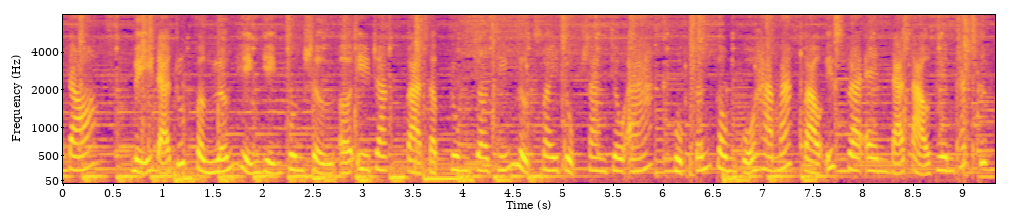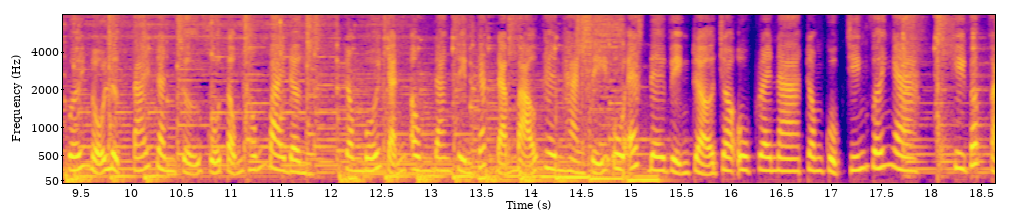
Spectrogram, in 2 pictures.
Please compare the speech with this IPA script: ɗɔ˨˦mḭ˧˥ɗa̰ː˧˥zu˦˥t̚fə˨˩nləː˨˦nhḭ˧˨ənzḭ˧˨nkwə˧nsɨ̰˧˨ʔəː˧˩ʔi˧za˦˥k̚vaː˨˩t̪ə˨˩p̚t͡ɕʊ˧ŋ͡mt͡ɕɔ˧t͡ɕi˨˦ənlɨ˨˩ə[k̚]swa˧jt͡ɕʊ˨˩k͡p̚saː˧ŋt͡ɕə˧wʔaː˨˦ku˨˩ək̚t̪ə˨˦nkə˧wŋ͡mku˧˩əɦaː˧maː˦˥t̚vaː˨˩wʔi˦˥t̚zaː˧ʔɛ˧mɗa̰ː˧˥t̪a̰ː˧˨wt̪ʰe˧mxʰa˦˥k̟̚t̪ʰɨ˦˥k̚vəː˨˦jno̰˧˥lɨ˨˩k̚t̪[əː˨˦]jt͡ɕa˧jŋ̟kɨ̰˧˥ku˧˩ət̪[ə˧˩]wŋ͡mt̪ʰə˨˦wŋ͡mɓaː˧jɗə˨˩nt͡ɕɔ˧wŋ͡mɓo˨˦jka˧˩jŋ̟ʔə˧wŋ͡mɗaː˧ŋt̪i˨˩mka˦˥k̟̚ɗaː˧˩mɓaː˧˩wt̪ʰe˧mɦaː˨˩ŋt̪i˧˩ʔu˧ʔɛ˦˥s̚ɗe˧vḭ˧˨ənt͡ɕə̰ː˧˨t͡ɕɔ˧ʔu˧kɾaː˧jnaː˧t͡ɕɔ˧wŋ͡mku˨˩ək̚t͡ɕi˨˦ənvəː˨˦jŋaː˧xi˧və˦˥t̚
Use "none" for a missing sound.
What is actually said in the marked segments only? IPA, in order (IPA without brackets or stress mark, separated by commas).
k̚, aː˨˦, ə˧˩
